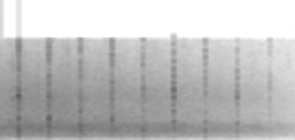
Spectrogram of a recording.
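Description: Audience applauding, the clapping easing off toward the end.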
